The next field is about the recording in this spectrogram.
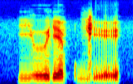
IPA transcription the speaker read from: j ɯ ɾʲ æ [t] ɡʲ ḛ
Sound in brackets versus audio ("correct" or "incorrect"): incorrect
